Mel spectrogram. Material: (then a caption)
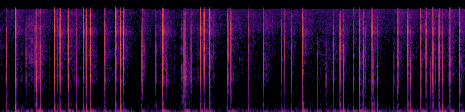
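Plastic. A bear-shaped clear PVC pouch full of orange water beads lies flat on a table and is rapidly tapped with fingertips and long nails. It gives a quick, uneven run of short, sticky, crackling taps, each with a bright clicky edge over a soft low thud, dying away almost instantly.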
